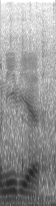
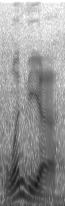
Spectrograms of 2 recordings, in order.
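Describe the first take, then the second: First: The name starts with an 'oh-nee' sound. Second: The name starts with a 'won' sound. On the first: The speaker calls it wrong. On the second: The speaker calls it right.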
